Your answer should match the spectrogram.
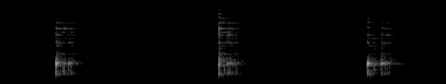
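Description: Damage dice being rolled, three short ringing clinks about a second and a half apart.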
